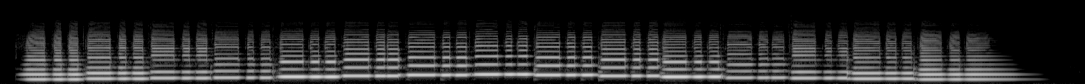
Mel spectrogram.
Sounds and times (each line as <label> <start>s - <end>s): Sax Alto 0.2s - 10.6s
